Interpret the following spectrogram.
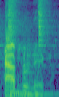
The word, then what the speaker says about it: Kaepernick: that's not too bad it's not copper but it's Kaepernick Kaepernick this is the sports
